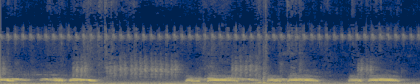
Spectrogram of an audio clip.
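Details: Two wild-caught spotted doves trained in the rainy season: low throaty coos in clusters of two or three, separated by pauses of about a second, with a steady high whine.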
